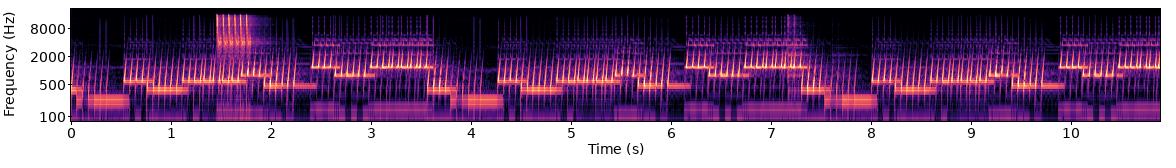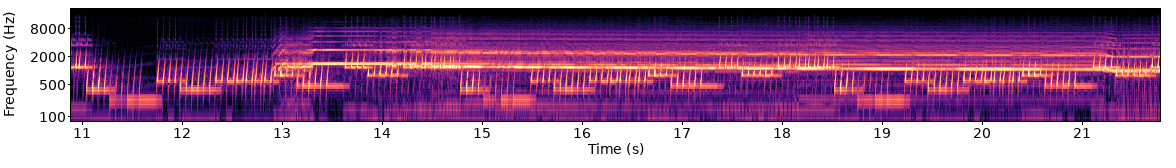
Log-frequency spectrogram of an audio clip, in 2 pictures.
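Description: A drum machine plays a looping electronic beat with a pulsing bass line.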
